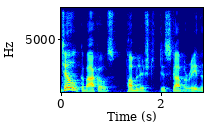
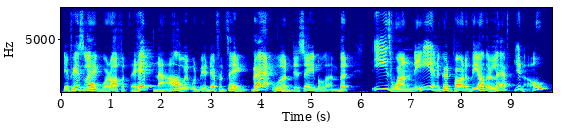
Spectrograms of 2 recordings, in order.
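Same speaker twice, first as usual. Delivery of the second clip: a hint of a young mate, louder; Flask, lightly voiced; 6 semitones higher, 4 dB louder than usual. A narrator's reading. Flask replies to Stubb about Ahab, lightly voiced and louder. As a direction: Flask answers back, mildly played. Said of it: "said Flask".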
